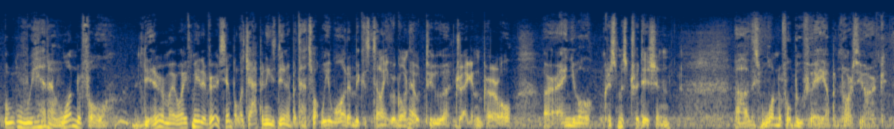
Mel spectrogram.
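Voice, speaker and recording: An older Canadian man rambles through a personal vlog, chatty and meandering with lots of restarts. His mid-range voice is creaky, and there's background noise.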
